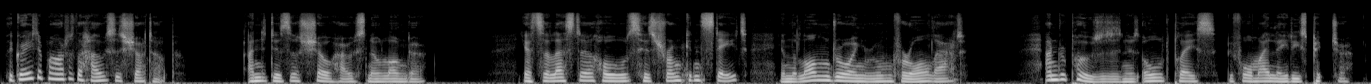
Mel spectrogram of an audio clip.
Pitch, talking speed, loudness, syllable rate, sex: 160 Hz, 185 wpm, -19 LUFS, 5.5 syllables/s, female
